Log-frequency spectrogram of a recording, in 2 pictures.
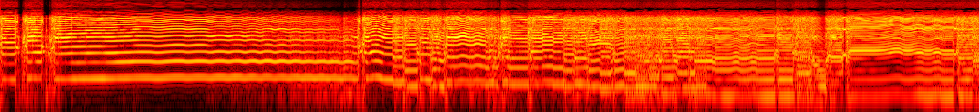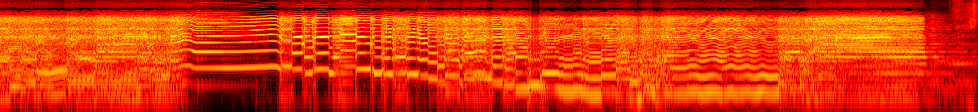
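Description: Harsh, distorted guitar tone through an effects pedal, fuzzy and unstable, as if about to fold in on itself. Loud sustained notes shift and wobble continuously, with dense buzzing overtones throughout.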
